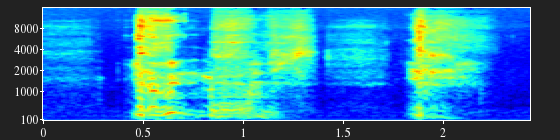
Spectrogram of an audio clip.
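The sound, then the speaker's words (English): A man coughs several times: two rough, raspy bursts in quick succession, a brief pause, then one more short, harsh cough. “coughs and pauses, mouth open, and furrows his brow.”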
